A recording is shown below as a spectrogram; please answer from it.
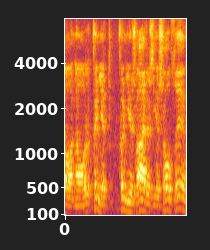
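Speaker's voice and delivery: ordinary talk, nothing marked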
